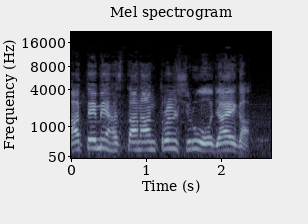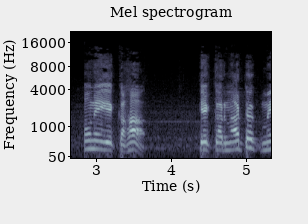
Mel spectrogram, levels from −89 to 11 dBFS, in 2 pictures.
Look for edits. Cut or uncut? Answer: cut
